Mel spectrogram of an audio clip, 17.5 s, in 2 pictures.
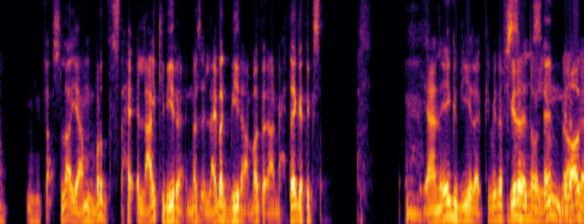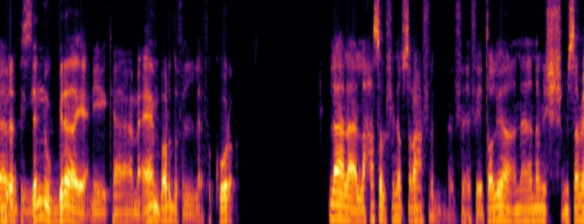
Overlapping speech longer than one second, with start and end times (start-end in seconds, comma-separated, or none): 7.5-9.4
